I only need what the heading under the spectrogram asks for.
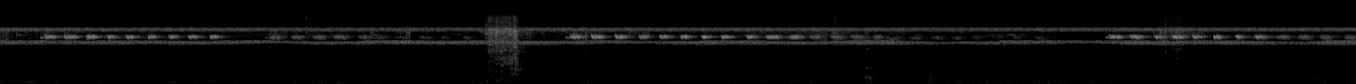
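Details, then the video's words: Cricket chirping in bursts of rapid, evenly pulsed notes over a steady shrill background drone, with pauses between bursts and a few sharp clicks or knocks scattered through, for ASMR listening. "Suara Jangkrik"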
